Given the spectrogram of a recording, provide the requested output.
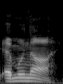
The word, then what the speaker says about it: emunah: No, but you pronounced it correctly, emunah.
